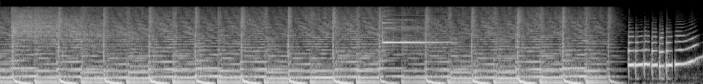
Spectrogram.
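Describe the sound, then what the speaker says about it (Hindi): A been, the snake charmer's pipe, plays a loud, steady, droning melody with a repeating pulsing rhythm, ending in a short, wavering, sliding tone. "घंटा भर हो गया बीन बजाते बजाते"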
